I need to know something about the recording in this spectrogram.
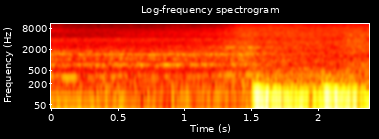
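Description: Background music: a held chord of several steady tones, then a heavy bass beat comes in near the end.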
